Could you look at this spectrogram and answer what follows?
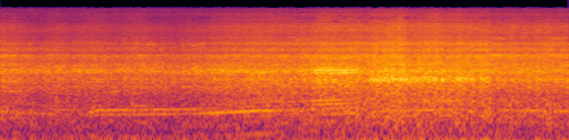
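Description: Steady rush of wind and road noise from a moving vehicle, picked up by an action camera mounted on it, with a low engine hum underneath.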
